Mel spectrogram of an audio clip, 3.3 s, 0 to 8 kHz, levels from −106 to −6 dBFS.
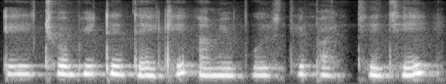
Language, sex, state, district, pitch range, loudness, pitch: Bengali, female, Tripura, West Tripura, 220-255 Hz, -17 LUFS, 245 Hz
